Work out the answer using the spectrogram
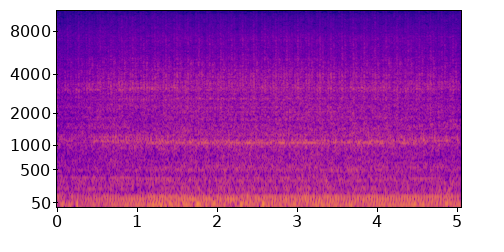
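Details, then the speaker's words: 1977 Datsun B210 just after a new fuel pump was fitted and primed, with a carburetor still being tuned and the choke unresolved. Uneven, lumpy idle pulsing about three to four beats a second; rough idle. "It's a little rough. I don't know why. That carb, still always tuning it."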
